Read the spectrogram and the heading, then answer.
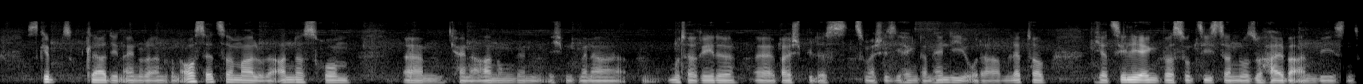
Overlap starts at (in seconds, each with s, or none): none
